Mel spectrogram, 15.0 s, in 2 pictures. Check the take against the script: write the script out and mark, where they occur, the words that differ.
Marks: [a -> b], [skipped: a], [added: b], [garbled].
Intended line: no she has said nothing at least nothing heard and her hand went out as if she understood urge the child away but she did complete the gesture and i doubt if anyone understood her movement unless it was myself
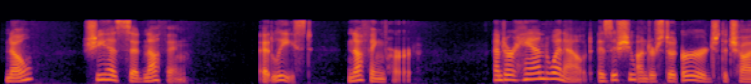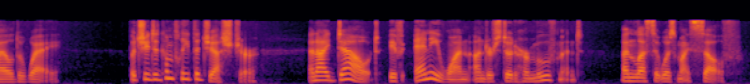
no she has said nothing at least nothing heard and her hand went out as if she understood urge the child away but she did complete the gesture and i doubt if anyone understood her movement unless it was myself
